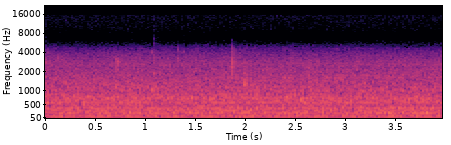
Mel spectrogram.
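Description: A young woman gulps water from a bottle.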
